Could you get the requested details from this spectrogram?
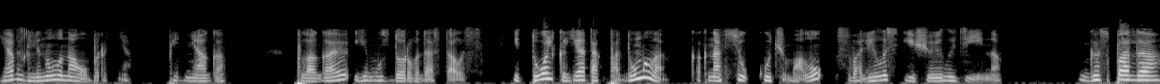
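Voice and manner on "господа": groaning. Narrator reads the werewolf king, crushed under a heap of people, groaning. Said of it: "простонал король оборотней".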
